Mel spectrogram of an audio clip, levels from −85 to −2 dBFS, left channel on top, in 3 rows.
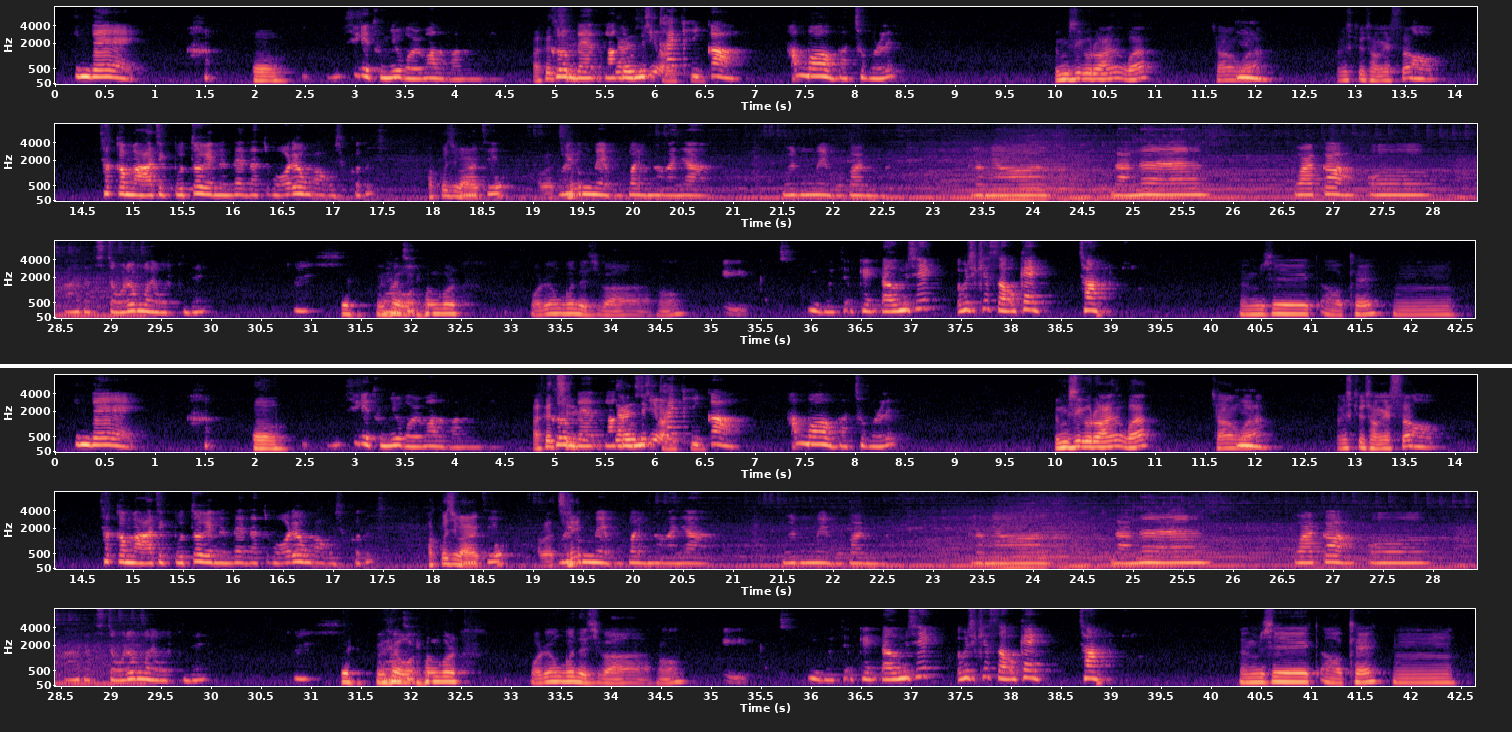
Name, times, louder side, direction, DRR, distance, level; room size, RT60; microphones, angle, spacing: voice 1, 0.2-0.8 1.4-1.6 2.7-4.3 5.0-6.8 7.3-8.4 11.8-12.1 13.5-13.8 14.7-17.4 18.3-18.7 19.3-20.8 21.5-22.6 23.4-24.2 24.8-25.8 26.6-28.0 28.5-29.9 30.8-31.0 31.7-32.0 35.1-35.3 36.0-37.2 37.5-38.3 38.7-39.0, left 1 dB, 15° left, 1.0 m, -26 dB
voice 2, 2.0-2.3 4.8-5.3 5.6-6.5 10.0-10.9 11.6-12.1 12.8-13.7 18.0-18.7 19.1-19.5 31.3-32.5 33.2-34.7 40.3-42.5, right 4 dB, 50° right, 0.5 m, -26 dB
Motorcycle, 16.8-29.4, left 1 dB, ahead, 3.4 m, -40 dB
17.5 x 8.4 x 4.2 m
head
